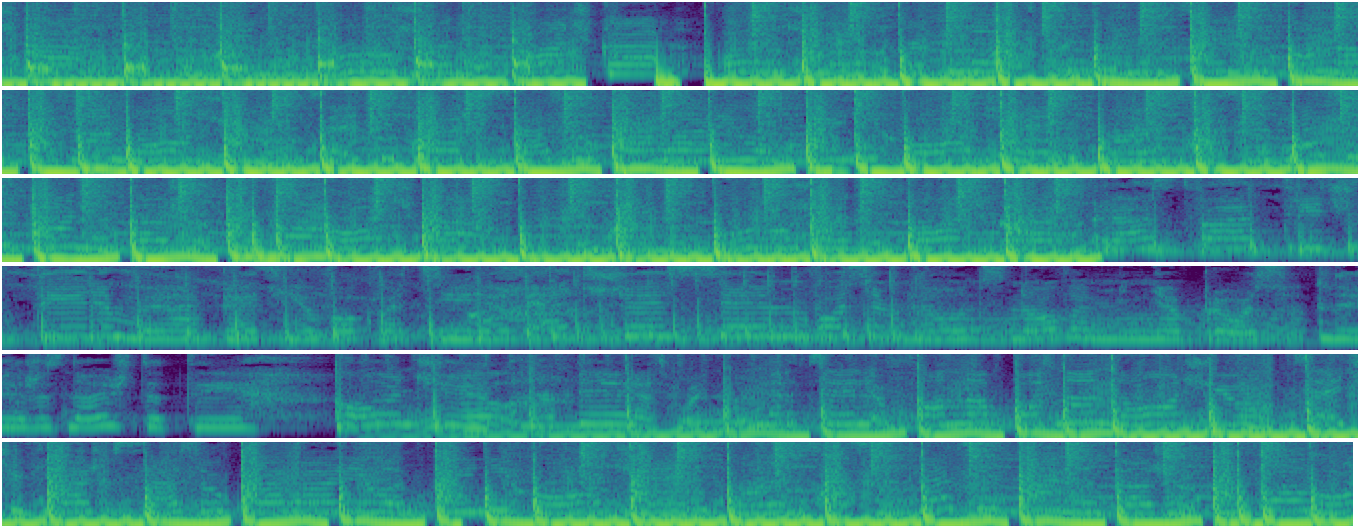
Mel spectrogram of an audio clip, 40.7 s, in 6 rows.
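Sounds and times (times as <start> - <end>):
slowed hardstyle music: 0.0 - 2.9, 3.5 - 20.8, 28.9 - 40.6.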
